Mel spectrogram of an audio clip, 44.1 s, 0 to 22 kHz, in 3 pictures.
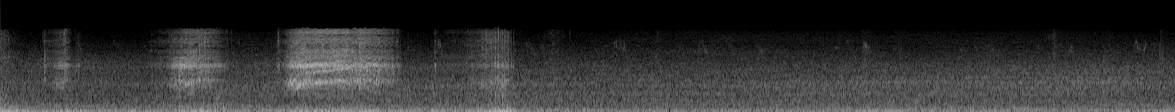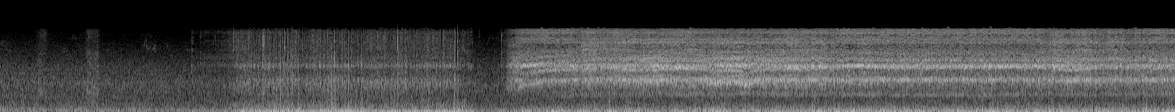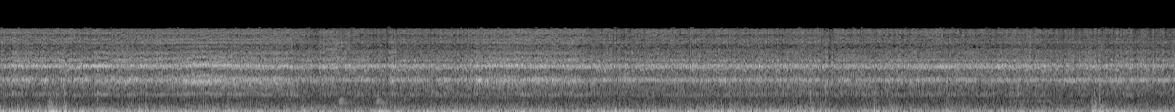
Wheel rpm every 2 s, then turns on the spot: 10, 30, 60, 10, 0, 0, 0, 0, 0, 30, 50, 160, 160, 160, 160, 160, 160, 160, 160, 160, 160, 160.
18-20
